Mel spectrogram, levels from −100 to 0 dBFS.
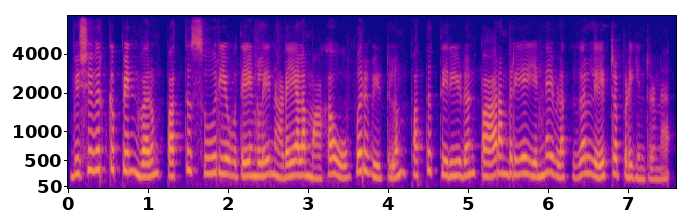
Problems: low volume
